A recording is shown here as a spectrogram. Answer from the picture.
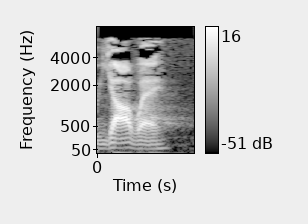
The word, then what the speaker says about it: Yahweh: But every time you get the word Lord here, it's that personal covenant name of God, probably pronounced in Hebrew, Yahweh.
